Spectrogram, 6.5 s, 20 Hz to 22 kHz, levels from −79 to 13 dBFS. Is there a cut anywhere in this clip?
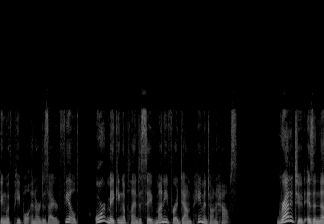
yes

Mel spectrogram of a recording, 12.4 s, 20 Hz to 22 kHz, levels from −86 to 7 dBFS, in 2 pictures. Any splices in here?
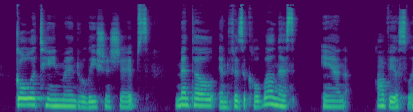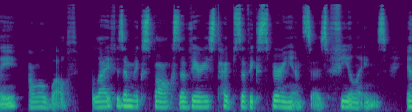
yes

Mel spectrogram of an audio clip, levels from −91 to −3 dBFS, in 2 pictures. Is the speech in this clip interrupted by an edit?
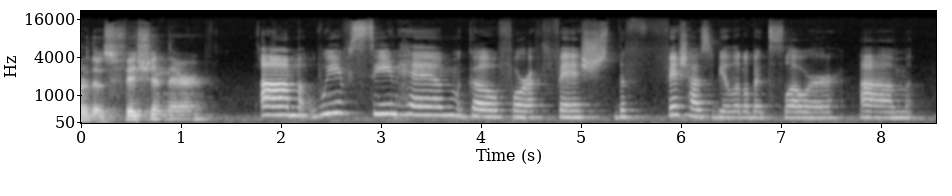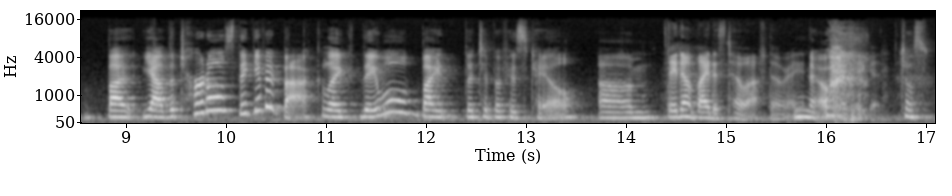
no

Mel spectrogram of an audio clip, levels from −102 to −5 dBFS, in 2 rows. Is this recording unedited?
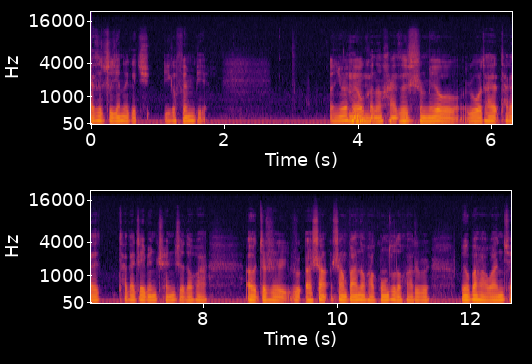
no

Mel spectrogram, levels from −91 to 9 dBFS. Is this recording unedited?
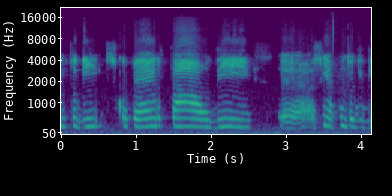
yes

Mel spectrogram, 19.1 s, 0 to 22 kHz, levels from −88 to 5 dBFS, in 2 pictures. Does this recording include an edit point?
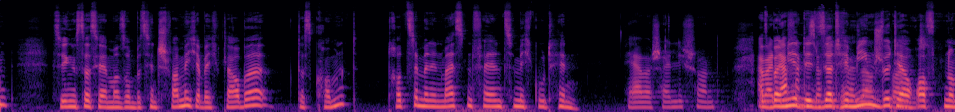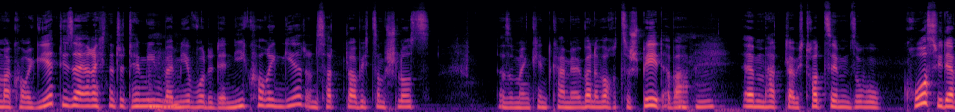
no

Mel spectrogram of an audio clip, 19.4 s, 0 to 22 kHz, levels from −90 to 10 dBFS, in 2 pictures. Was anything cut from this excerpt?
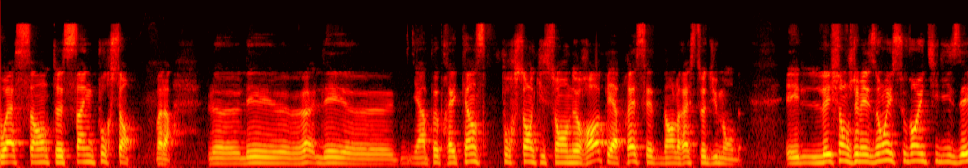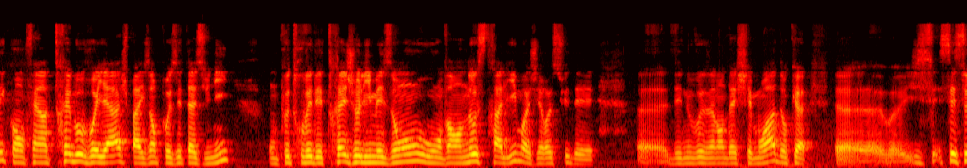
no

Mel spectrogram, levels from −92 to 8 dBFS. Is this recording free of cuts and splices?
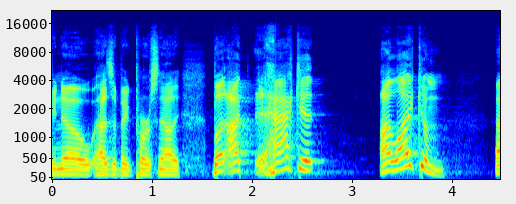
yes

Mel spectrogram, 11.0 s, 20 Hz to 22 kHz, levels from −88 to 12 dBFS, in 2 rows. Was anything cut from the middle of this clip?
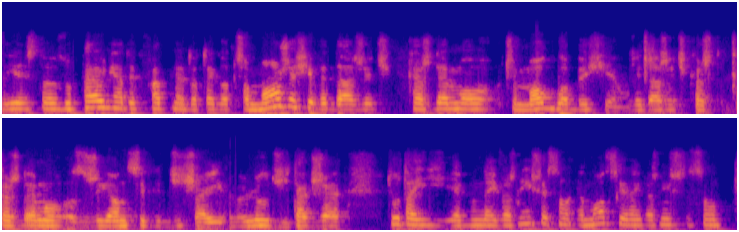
yes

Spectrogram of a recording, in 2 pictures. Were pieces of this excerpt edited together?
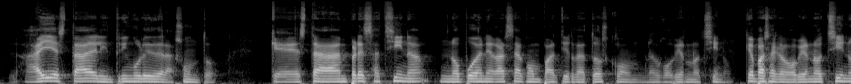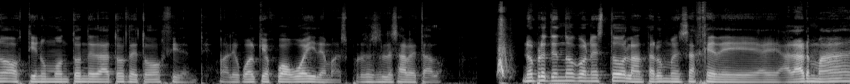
no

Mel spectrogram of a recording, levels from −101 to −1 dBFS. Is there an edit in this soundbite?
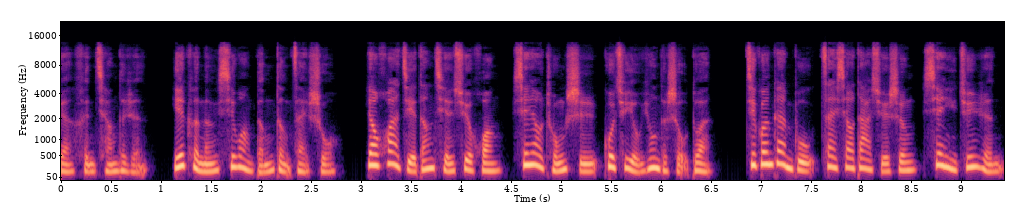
no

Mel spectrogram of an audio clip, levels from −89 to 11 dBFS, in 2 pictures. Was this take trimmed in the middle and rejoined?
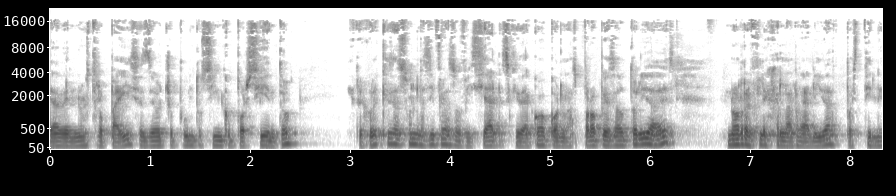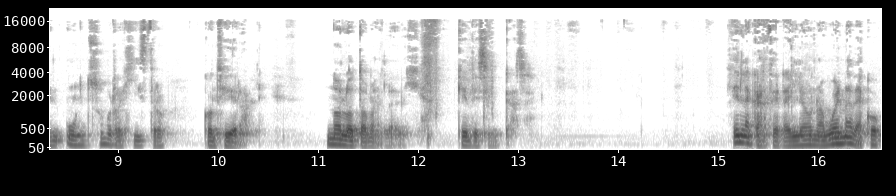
no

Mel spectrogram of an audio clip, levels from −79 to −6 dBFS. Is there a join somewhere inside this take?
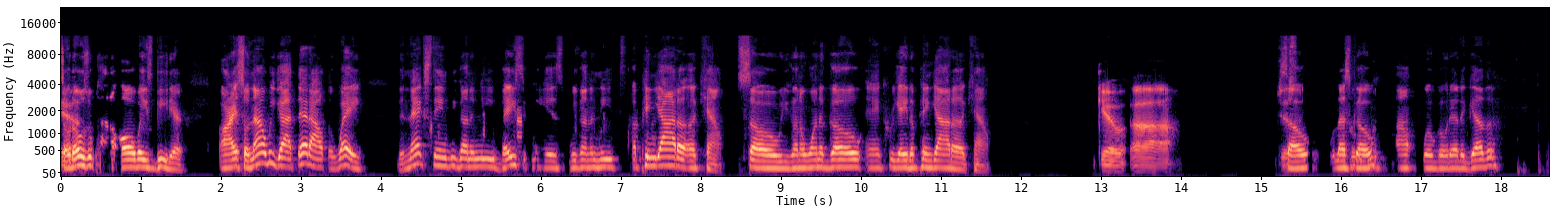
no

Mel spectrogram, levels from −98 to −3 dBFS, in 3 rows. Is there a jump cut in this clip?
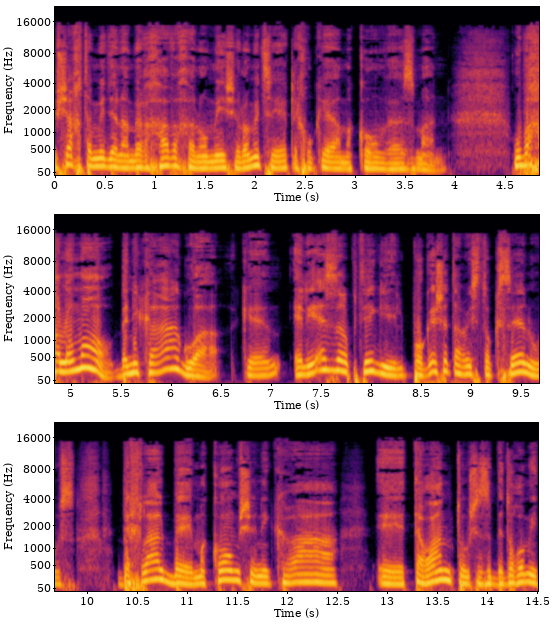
yes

